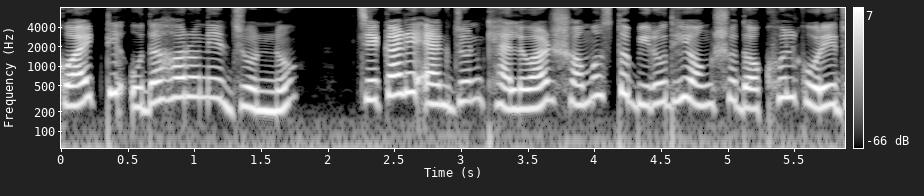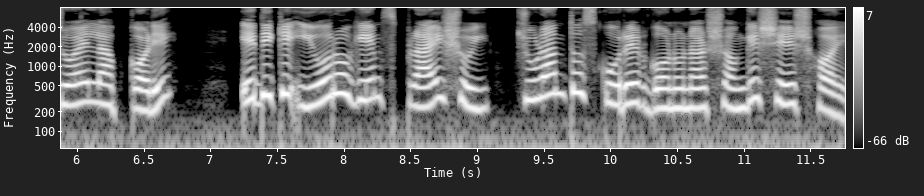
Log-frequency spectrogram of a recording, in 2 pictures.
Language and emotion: Bengali, neutral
